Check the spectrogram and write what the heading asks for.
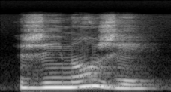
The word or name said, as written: Jai mange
